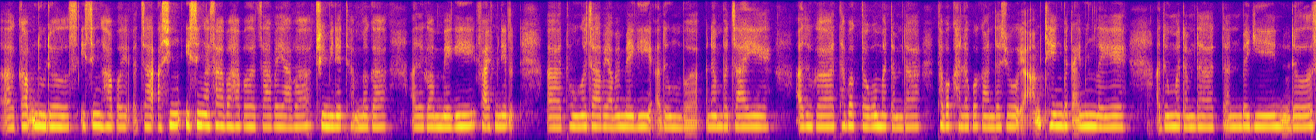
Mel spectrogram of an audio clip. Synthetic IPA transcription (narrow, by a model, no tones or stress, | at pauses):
kɐp̚nudelsisiŋɦabɐasiŋisiŋɐsabɐɦabɐt͡ʃabɐjabɐtʰɾiminithɐmnɐɡɐ | ɐ̰duɡɐmeɡipʰajpʰminit | tʰːoŋɐt͡ʃabɐjabɐmeɡiɐ̰dumbɐːnɐmbɐt͡ʃaje | ɐ̰duɡɐtʰɐbɐk̚tɐwbɐmɐtɐmdɐ | tʰɐbɐkhɐlɐk̚pɐkandɐsṵja̰mtʰeŋbɐta̰jmiŋlɐje | ɐ̰dumɐtɐmdɐtɐnbɐɡinudels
